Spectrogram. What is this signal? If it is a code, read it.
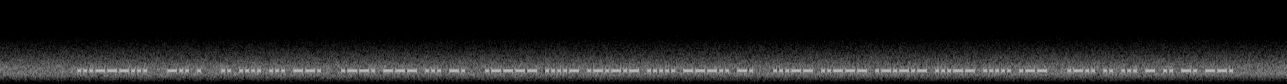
Morse code, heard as a keyed tone, machine-sent, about 40 wpm, 640 Hz, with radio static and a narrow filter. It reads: <SOS> DE IHSG POSN 14.58N 32.35W LISTING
